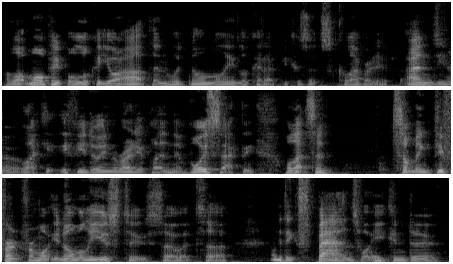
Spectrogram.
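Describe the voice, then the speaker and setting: Man, low pitch, creaky gravelly voice, casual podcast host, rambling storytelling. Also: fairly quick, a bit bright.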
